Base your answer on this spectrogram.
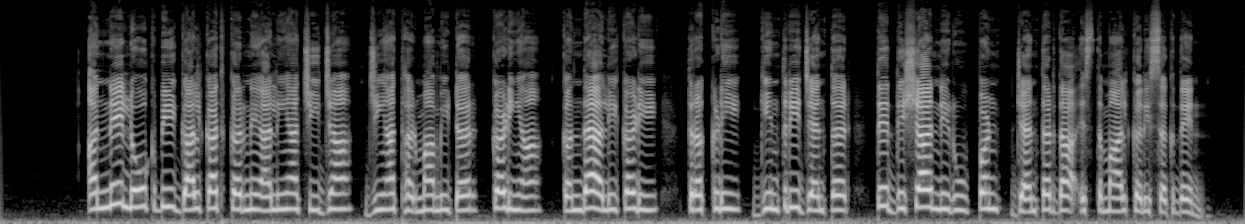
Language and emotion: Dogri, neutral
